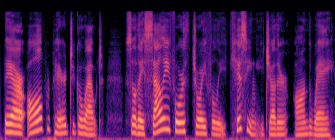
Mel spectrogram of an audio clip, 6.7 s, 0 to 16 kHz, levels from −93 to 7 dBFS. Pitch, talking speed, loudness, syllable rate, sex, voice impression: 190 Hz, 160 wpm, -18 LUFS, 4.4 syllables/s, female, very feminine, adult-like, elegant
